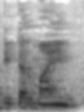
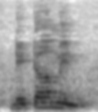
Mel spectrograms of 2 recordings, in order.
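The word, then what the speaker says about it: determine: में vitamin vitamin और डिटरमाइंड क्या है डिटरमिन डिटरमाइंड नहीं है उसको याद रखिएगा डिटरमाइंड टो मुझे बहुत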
